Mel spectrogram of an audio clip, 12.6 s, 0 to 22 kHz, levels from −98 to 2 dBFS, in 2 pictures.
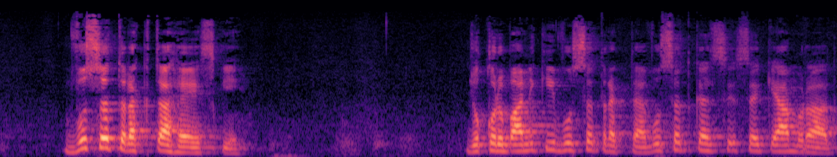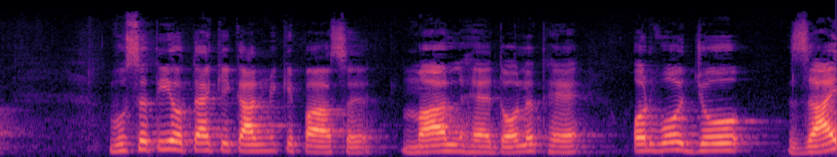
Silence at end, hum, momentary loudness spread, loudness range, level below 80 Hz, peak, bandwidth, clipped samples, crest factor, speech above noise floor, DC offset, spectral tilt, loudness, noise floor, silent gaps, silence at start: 0 s; none; 14 LU; 5 LU; -76 dBFS; -4 dBFS; 15.5 kHz; under 0.1%; 22 dB; 40 dB; under 0.1%; -4 dB/octave; -26 LUFS; -65 dBFS; none; 0.5 s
